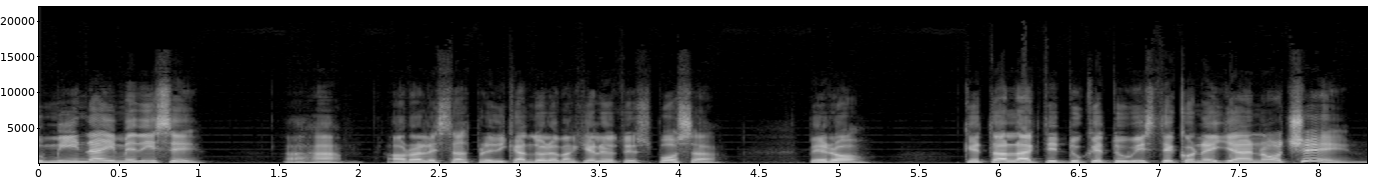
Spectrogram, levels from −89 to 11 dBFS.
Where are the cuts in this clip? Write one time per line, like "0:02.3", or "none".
0:02.1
